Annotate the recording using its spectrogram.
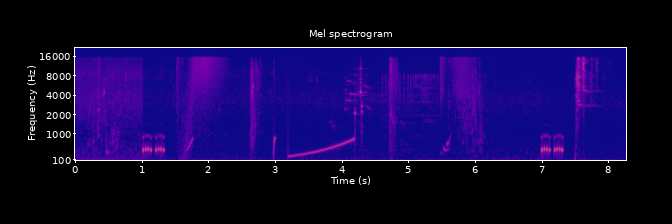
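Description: A bobber splashes into water.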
